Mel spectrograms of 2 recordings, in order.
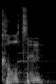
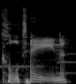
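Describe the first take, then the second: First: The name is said quickly with a reduced second vowel. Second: The name is said slowly with a full second vowel. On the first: "if you say it quickly, it's Colton" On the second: "should be pronounced Coltane"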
